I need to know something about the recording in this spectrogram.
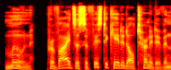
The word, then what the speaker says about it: MXXN: The mixologist MXXN for the strict non-drinker who appreciates the craft of mixology MXXN pronounced moon provides a sophisticated alternative in the form of non-alcoholic THC infused spirits.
